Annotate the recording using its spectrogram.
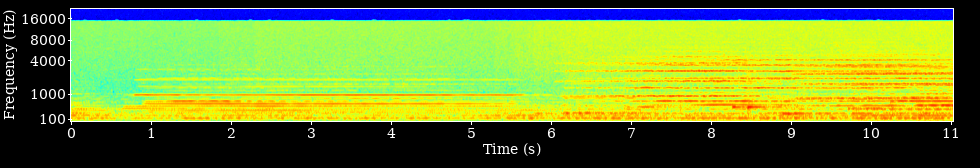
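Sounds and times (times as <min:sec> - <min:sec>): orchestra sustained chord: 0:00.1 - 0:11.0.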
